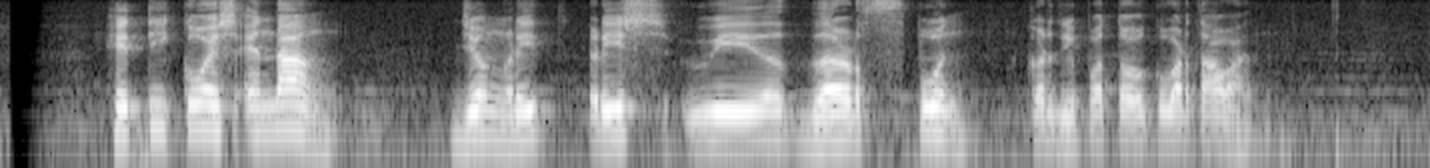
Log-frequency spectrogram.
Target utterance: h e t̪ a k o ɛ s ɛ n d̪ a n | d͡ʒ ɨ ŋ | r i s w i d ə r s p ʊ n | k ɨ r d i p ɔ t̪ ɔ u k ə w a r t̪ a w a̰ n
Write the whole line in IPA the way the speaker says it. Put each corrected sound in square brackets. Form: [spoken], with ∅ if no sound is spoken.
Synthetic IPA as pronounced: h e t̪ [i] k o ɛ s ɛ n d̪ a [ŋ] | d͡ʒ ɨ ŋ | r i s w i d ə r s p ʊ n | k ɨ r d i p ɔ t̪ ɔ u k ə w a r t̪ a w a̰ n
